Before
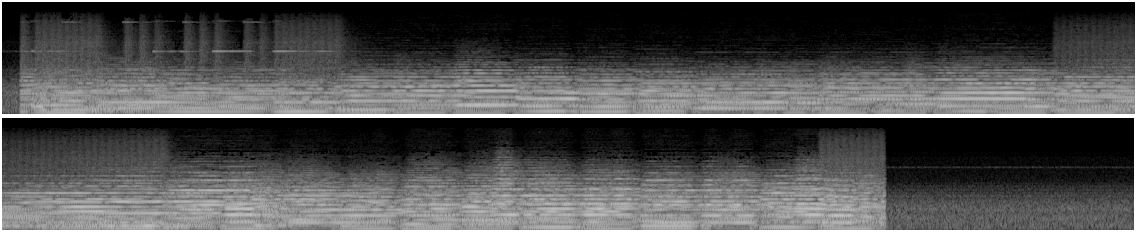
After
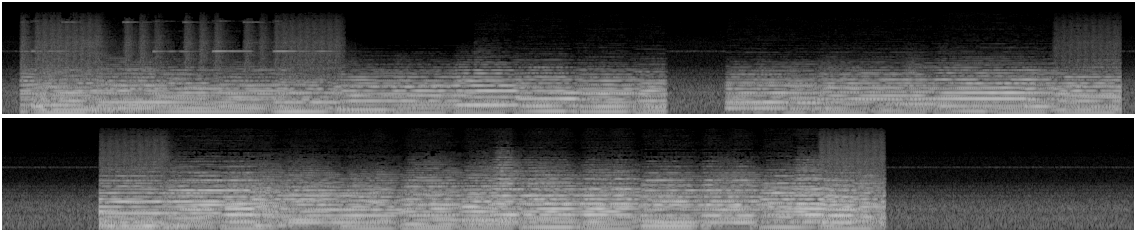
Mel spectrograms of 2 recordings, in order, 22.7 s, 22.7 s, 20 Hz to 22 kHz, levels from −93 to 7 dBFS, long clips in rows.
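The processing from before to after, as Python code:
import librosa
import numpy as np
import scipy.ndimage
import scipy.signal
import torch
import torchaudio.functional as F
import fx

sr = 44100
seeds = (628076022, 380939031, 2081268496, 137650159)

y = fx.air_absorb(x, sr, metres=190.0, at=(3.44, 4.73))
y = fx.edit(y, sr, fx.room_tone_fill(start_s=6.65, length_s=0.6, crossfade_s=0.04),
    fx.room_tone_fill(start_s=11.2, length_s=1.11), tone=tone)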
